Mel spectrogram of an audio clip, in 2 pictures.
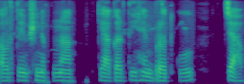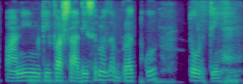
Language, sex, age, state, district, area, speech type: Hindi, female, 30-45, Uttar Pradesh, Ghazipur, rural, spontaneous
